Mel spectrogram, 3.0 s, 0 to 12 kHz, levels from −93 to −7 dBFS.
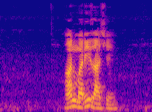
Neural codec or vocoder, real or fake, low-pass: none; real; 10.8 kHz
